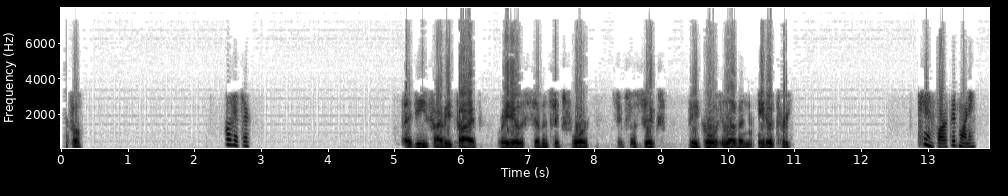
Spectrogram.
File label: Sheriff Central, scanner audio; ThompsonPeakScot; MCSO Central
